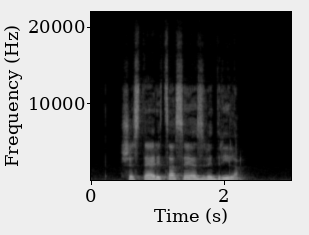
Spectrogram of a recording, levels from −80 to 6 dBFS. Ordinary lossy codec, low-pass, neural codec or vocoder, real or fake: none; none; none; real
